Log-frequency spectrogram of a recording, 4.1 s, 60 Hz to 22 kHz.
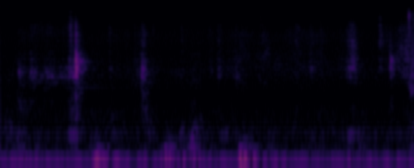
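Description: A few faint metallic ticks and scrapes of an 18 mm wideband O2 sensor being threaded into a freshly drilled and tapped bung on a motorcycle exhaust header.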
